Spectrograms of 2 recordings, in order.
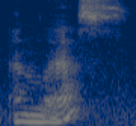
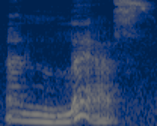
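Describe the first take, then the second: No difference in how they are said.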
